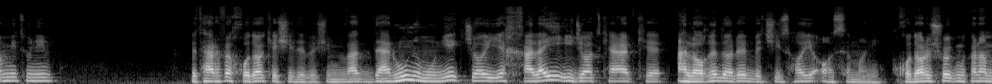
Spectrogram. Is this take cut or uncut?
cut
